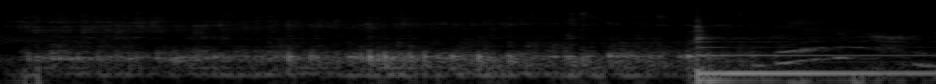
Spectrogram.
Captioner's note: water sloshing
